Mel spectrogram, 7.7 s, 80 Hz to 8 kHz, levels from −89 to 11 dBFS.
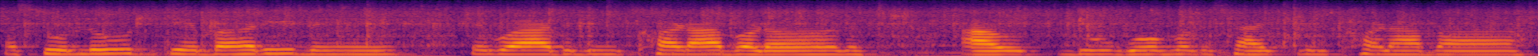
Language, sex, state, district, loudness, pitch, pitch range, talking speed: Bhojpuri, female, Uttar Pradesh, Ghazipur, -19 LUFS, 195 Hz, 185-200 Hz, 80 wpm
